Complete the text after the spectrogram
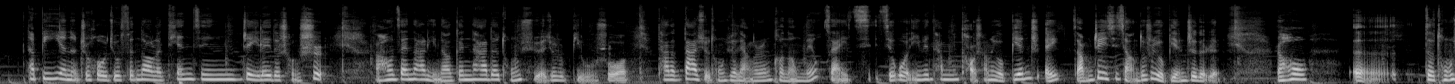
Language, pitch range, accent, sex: Chinese, 195-240 Hz, native, female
